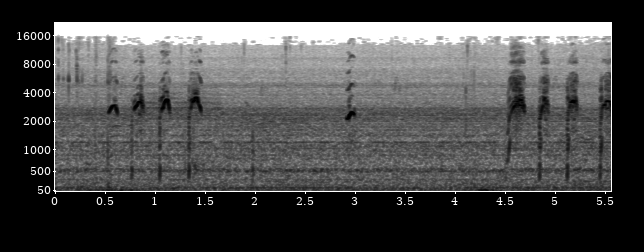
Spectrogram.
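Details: Osprey calling at a nest in Charlo, Montana, captured by nest camera on 27 June 2018; four evenly spaced shrill upslurred whistles, one lone call, then another group of five after a pause.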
